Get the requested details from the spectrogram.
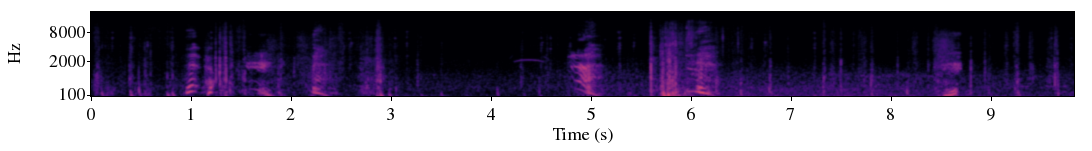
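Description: Hands grip and scrape against rough stone while climbing.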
